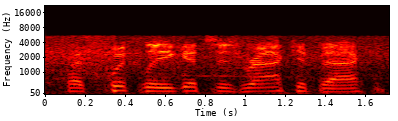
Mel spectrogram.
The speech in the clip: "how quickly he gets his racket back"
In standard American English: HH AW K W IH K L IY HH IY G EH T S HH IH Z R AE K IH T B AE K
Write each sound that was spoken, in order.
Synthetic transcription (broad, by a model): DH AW K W IH K L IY IY G EH T S HH IH Z R AE K IH T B AE K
